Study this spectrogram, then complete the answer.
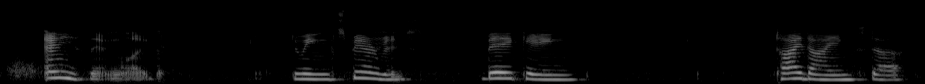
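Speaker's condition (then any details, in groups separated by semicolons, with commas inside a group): Cerebral palsy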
